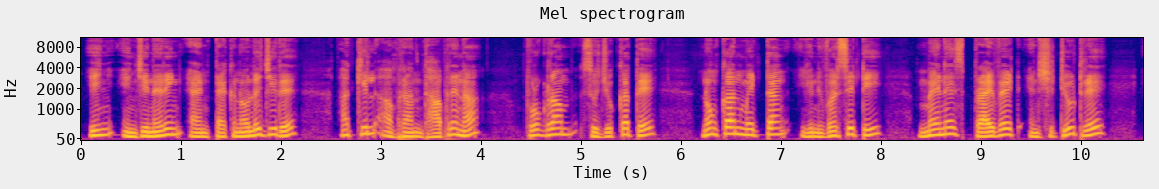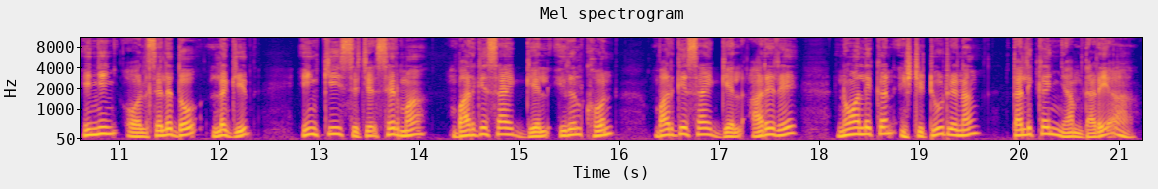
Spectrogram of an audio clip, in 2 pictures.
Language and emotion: Santali, neutral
